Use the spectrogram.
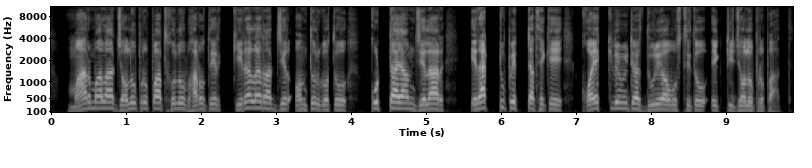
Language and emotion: Bengali, neutral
